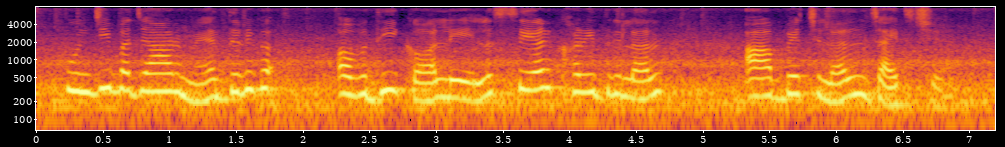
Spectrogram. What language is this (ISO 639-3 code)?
mai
